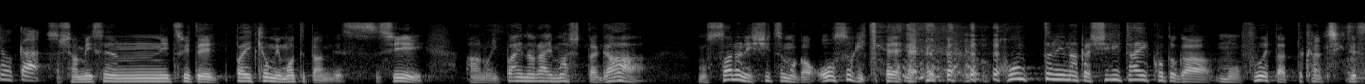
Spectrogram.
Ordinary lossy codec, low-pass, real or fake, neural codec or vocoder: MP3, 64 kbps; 7.2 kHz; fake; vocoder, 44.1 kHz, 128 mel bands, Pupu-Vocoder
